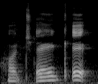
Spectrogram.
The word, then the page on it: xoch'eek'e': hupa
